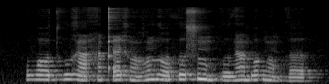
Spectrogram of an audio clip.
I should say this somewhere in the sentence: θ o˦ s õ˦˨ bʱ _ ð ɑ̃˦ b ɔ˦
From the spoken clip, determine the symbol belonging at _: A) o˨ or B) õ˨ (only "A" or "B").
A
